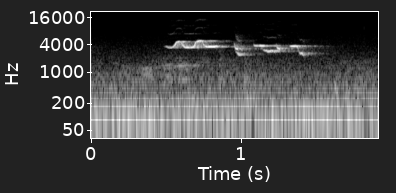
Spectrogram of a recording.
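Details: Narcissus flycatcher in an urban park practising song: a clear, high whistled phrase, a level note followed by quick slurred notes dropping in pitch, lasting about one second, over faint low background hum.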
